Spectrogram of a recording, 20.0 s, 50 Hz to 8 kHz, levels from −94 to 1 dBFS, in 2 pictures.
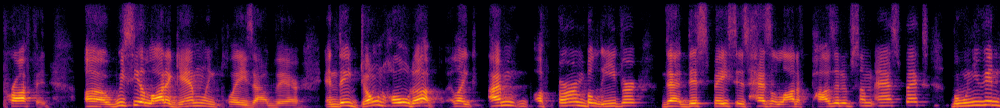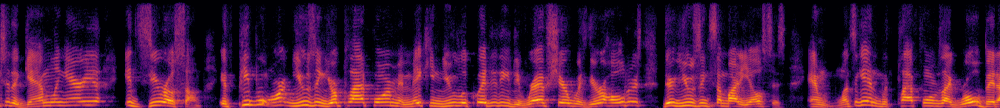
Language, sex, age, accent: English, male, 20-39, American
